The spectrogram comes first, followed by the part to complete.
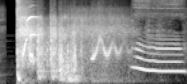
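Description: Cartoon transition sound effect: a sudden noisy burst with quick whistling pitch sweeps, then a pitched tone that slides down a little and holds for about half a second near the end.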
